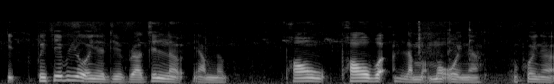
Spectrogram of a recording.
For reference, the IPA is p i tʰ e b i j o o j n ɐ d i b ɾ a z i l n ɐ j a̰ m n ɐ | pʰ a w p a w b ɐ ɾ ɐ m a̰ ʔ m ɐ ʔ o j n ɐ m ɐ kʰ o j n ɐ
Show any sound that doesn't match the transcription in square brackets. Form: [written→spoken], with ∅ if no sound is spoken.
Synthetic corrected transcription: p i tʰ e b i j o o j n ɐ d i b ɾ a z i l n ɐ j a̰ m n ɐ | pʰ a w [p→pʰ] a w b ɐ [ɾ→l] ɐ m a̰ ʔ m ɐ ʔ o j n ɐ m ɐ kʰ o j n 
